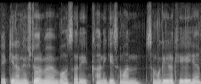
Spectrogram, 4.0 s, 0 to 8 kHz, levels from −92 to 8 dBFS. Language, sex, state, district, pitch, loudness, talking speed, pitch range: Hindi, male, Bihar, Patna, 130 Hz, -17 LUFS, 195 wpm, 125-130 Hz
